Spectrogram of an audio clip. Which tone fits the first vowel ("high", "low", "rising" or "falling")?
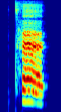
falling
